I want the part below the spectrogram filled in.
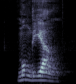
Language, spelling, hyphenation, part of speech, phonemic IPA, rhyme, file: Dutch, mondiaal, mon‧di‧aal, adjective, /ˌmɔn.diˈaːl/, -aːl, Nl-mondiaal.ogg
- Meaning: global, worldwide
